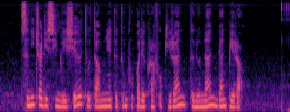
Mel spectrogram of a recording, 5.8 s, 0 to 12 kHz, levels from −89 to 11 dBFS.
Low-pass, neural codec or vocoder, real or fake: 10.8 kHz; none; real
